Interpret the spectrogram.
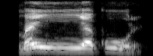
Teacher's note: Apabila idgham ma'al hunnah, cara bacaannya adalah memasukkan huruf nun ke dalam huruf ya beserta dengung dua harakat.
